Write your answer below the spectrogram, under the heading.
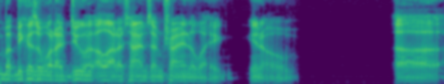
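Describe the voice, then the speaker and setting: A man with an American accent and a bright, sharp tone speaks at a moderate pace with fairly even intonation on a very clean recording with a silent background. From central Wisconsin. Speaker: musician. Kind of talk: casual chat. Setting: studio.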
